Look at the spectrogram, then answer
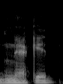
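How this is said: It is said with a Southern American accent. "you say naked ... that's the the southern coming out"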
